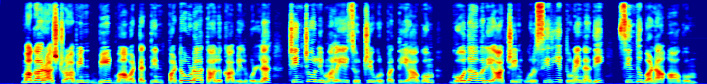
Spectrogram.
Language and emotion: Tamil, neutral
